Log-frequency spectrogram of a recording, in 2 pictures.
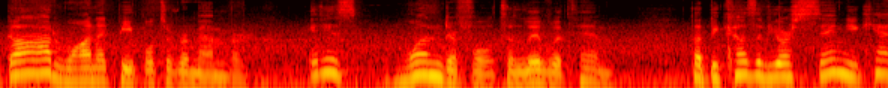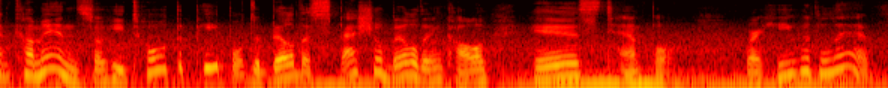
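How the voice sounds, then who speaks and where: A man's voice: on the high side, big pitch swings, moderate pace, warm tone, slight background noise. A man reading a children's storybook aloud as a pastor, expressively and dramatically, with simple emphatic phrasing and asides to young listeners.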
